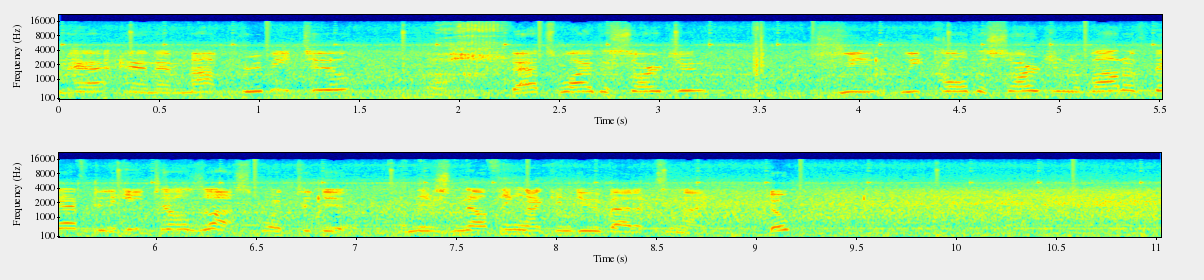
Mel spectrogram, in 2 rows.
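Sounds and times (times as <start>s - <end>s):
man speaking: 0.0s - 9.2s
roadside traffic: 0.0s - 11.0s.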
